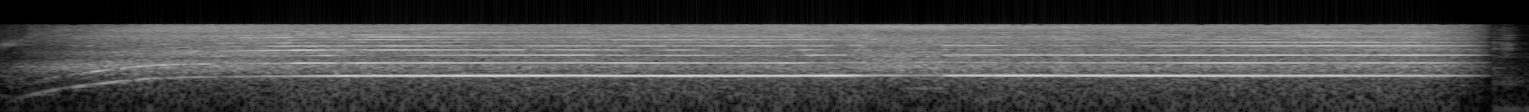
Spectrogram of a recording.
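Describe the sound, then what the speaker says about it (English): A router with a bearing bit rounds over the edges of wooden feet, a steady high whine that spins up at the start, holds loud and even for about fourteen seconds, then cuts off, with no talking. "I'm going to use a router bit with a bearing and just round over the feet"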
